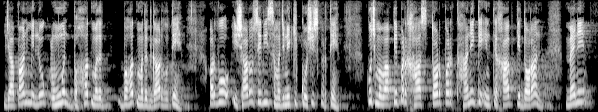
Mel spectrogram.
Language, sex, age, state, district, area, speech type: Urdu, male, 18-30, Uttar Pradesh, Saharanpur, urban, spontaneous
